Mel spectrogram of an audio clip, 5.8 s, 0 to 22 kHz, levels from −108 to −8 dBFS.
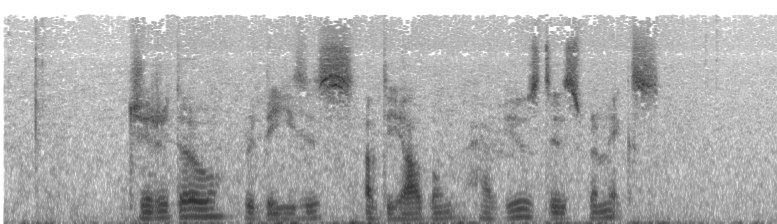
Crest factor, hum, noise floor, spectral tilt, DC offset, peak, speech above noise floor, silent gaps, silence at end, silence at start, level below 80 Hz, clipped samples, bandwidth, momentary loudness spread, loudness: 20 dB; none; -56 dBFS; -3 dB/octave; under 0.1%; -16 dBFS; 22 dB; none; 0.05 s; 0.05 s; -58 dBFS; under 0.1%; 16.5 kHz; 17 LU; -33 LUFS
